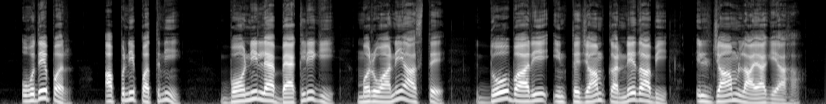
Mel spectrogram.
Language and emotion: Dogri, neutral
